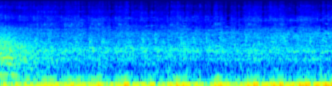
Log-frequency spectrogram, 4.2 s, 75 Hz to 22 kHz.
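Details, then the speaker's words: 1980 MGB after timing and carb balance/mixture adjustment, air cleaners fitted: deep, low idle burble with slight lope of about three beats a second, otherwise even; normal camshaft-related unevenness, sounds spot on, CO slightly rich. "you always get that slightly uneven idol in these because of camshaft and stuff like that and just the way they are you know i mean so to be honest with you that sounds spot on to me"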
